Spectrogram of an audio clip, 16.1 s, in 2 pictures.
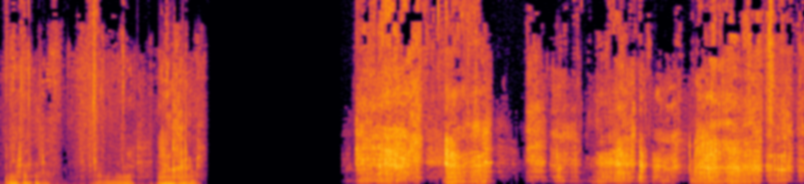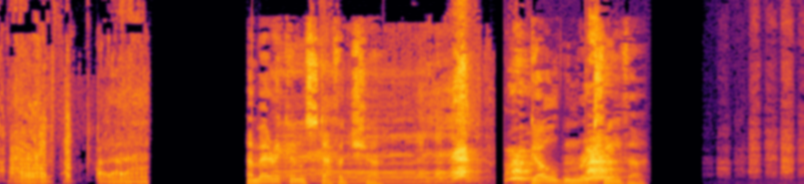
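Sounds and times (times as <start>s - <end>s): dog growling and snarling: 0.0s - 2.1s, 3.4s - 9.6s, 11.2s - 13.3s, 15.2s - 16.0s.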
